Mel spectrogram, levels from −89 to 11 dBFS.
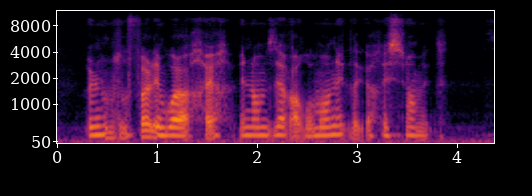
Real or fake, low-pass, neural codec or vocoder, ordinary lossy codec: fake; 9.9 kHz; autoencoder, 22.05 kHz, a latent of 192 numbers a frame, VITS, trained on many speakers; Opus, 24 kbps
